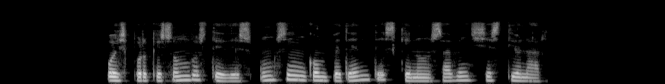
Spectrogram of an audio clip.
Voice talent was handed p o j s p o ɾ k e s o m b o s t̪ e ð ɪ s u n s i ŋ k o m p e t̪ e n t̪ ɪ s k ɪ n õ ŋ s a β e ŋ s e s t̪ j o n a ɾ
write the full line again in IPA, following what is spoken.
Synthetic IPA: p o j s p o ɾ k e s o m b o s t̪ e ð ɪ s u ŋ s i ŋ k o m p e t̪ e n t̪ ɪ s k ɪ n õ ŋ s a β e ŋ ʃ e s t̪ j o n a ɾ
